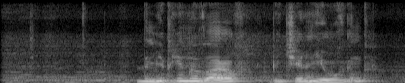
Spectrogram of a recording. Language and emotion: Russian, neutral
